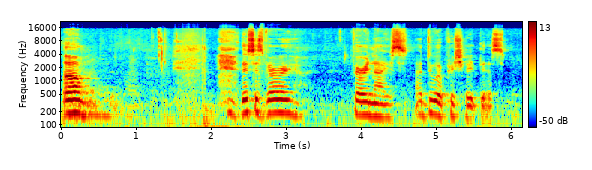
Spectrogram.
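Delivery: speaking through tears. Thanking the audience for recognizing them, the speaker is crying while talking. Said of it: "And I didn't know I was going to cry".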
